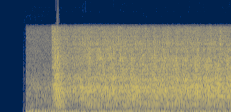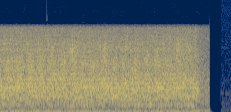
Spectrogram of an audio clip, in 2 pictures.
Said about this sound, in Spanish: Es un motor diésel. Es un motor diésel.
